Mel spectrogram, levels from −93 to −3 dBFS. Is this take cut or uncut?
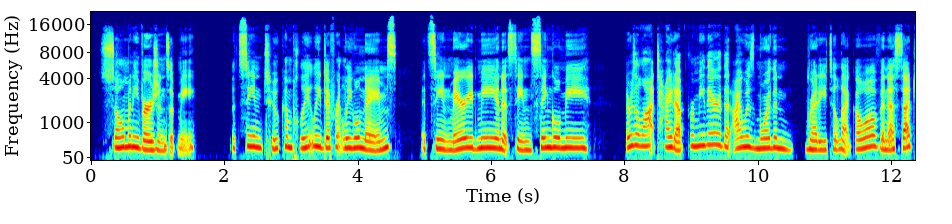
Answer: uncut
